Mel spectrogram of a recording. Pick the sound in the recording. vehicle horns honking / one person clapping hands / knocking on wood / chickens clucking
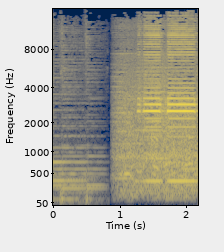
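vehicle horns honking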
